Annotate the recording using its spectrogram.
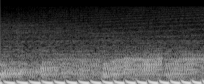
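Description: Electronic dance music from a psytrance DJ mix: a fast rolling bassline of even pulses, about nine a second, with a thin synth tone rising slowly high above it.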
